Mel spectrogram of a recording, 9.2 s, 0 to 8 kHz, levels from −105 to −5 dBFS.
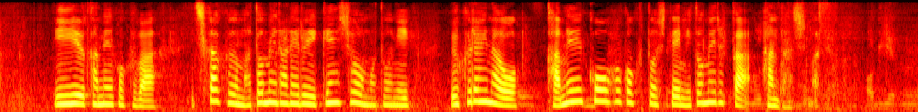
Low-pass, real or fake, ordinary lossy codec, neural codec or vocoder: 7.2 kHz; fake; none; codec, 44.1 kHz, 7.8 kbps, Pupu-Codec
